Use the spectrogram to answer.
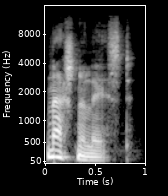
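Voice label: "nationalist", British English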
